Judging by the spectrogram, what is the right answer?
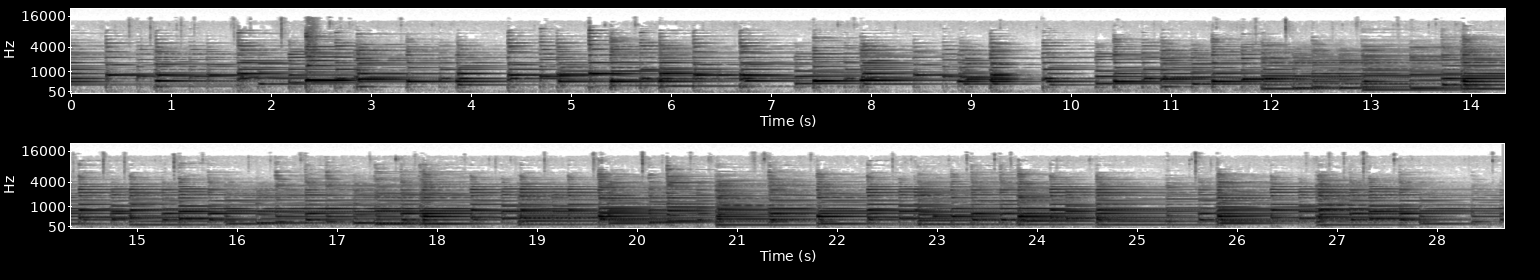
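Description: Instrumental blues tune played on piano. The melody and chords sound alone at first, and about twelve seconds in a low bass line joins under them.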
